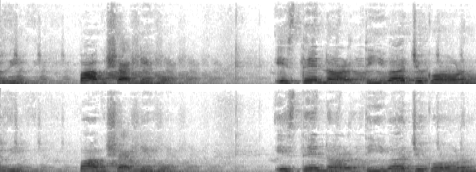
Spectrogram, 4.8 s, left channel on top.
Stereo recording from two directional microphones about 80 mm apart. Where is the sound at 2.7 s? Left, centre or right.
Right.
